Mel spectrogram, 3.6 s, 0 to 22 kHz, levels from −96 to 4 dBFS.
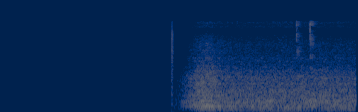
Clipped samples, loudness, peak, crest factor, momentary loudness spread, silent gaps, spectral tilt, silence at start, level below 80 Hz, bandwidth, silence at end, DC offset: under 0.1%; -62 LUFS; -44 dBFS; 20 dB; 4 LU; none; -4.5 dB/octave; 1.7 s; -82 dBFS; 11.5 kHz; 0 s; under 0.1%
